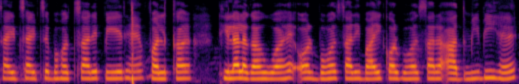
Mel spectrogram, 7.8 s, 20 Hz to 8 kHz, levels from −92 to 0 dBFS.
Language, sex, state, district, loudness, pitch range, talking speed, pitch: Hindi, female, Bihar, Muzaffarpur, -25 LUFS, 220-235 Hz, 160 wpm, 230 Hz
